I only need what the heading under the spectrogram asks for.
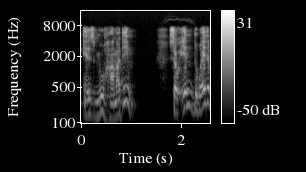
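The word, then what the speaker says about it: מחמדים: are they getting it why are they constantly pronouncing this as muhammadin uh well actually throwing them a bone here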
